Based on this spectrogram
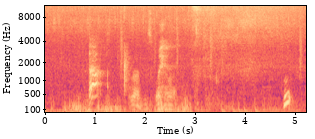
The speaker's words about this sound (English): we're going to throw these onions in here with the pork chop, just to add the flavor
